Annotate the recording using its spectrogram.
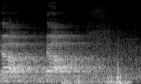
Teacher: ऊपर छू के स्पर्श करके जीभ ताल को और सीधे नीचे आ जाती है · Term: द्विगुण व्यंजन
